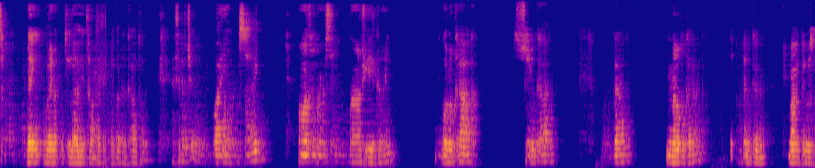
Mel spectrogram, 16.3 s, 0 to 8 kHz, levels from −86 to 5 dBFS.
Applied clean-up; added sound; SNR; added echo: neural mask model DeepFilterNet 3.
